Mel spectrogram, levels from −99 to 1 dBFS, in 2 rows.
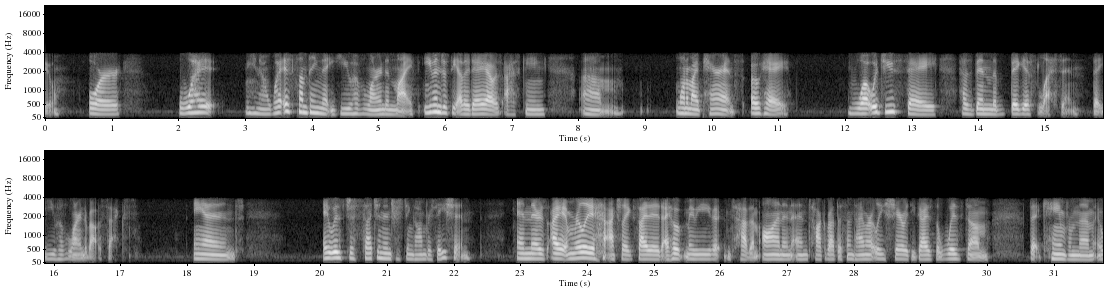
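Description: Telephone-band speech with no audible technical faults.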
